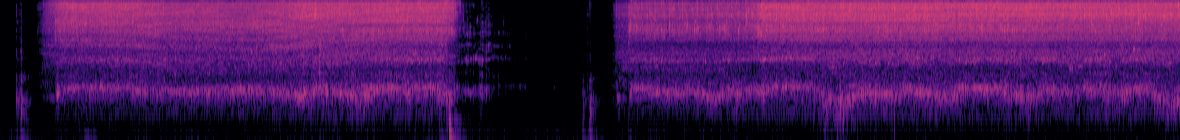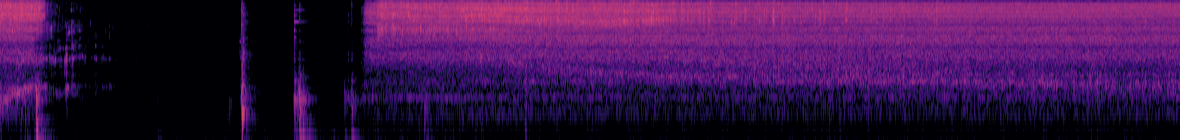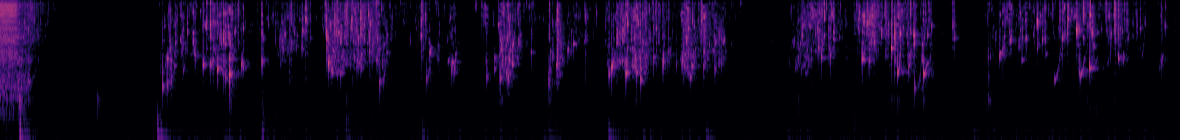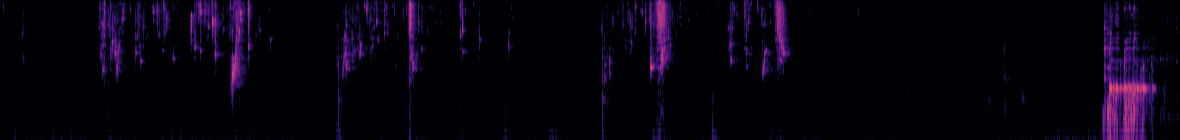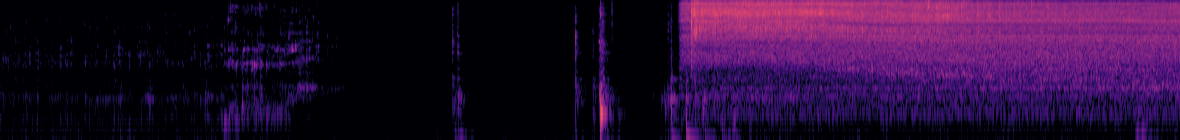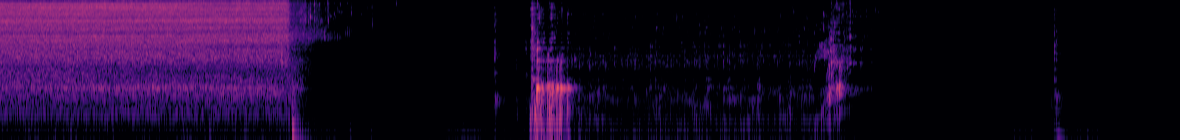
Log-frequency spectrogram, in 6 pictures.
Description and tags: Bath sink water
BATH, WATER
